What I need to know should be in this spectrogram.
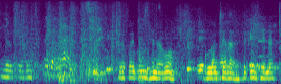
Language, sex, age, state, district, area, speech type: Nepali, male, 18-30, West Bengal, Alipurduar, rural, spontaneous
